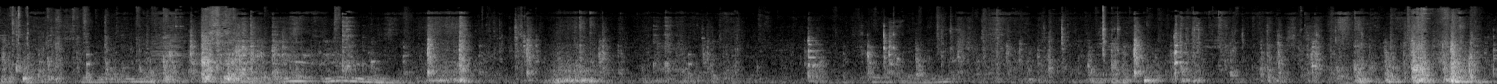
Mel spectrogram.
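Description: Wooden boards and slats clattering and knocking against each other as they are handled and stacked: irregular sharp knocks, some in quick runs, with a few louder clacks.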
